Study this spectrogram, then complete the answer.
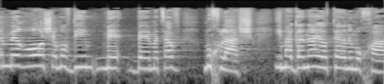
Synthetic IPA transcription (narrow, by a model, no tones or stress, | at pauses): emeʁo̞ʃhemo̞vdimebemat͡sav | muχlaʃ | imhaɡanajo̞te̞ʁne̞muχa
